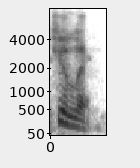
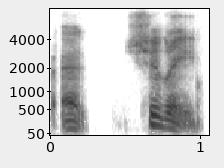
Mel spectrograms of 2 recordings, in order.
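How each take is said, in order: First: It is pronounced the local Indiana town way. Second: It is pronounced like the country's usual name. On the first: It names the town in Indiana. "Back where I'm from in Indiana, they call that Chile. It's like this" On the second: It names the South American country. "Am I saying that right?"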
